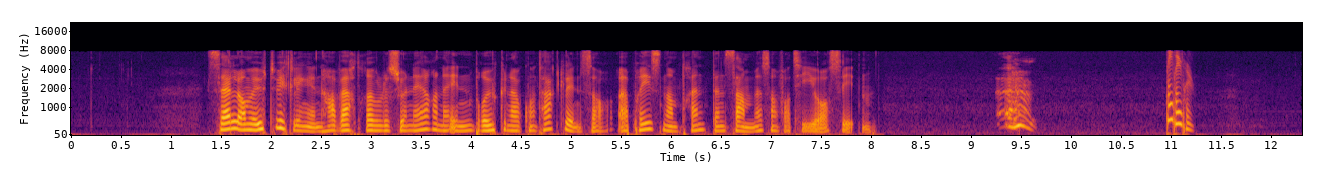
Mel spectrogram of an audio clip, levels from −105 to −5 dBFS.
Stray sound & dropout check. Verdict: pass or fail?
fail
